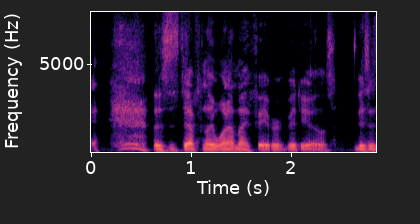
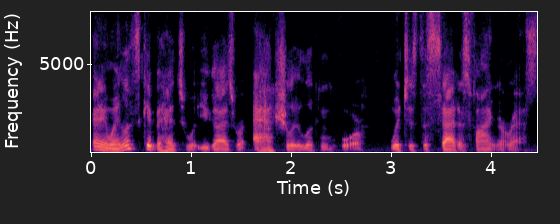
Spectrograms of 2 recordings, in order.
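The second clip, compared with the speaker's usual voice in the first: ordinary talk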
